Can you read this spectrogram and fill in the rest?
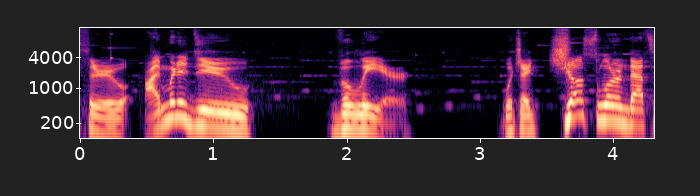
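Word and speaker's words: Valere: Um, and I'm going to do Artful Gambit, which for this playth through I'm going to do Valier, which I just learned that's how you pronounce her name.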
